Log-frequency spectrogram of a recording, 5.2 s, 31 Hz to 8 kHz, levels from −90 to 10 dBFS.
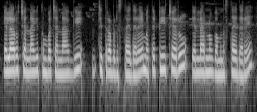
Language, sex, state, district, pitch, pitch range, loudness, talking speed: Kannada, female, Karnataka, Bangalore, 225 Hz, 215-240 Hz, -16 LUFS, 115 wpm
